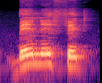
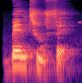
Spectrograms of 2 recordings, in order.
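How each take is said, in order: First: "Benefit" with a clear middle "eh"; three distinct beats with "eh" in the middle; "eh" sound. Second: "been to fit" with a clear middle "too"; three beats with "too" replacing "eh"; "to" sound. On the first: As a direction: sound out "ben-eh-fit" for comparison. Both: Shown as a demonstration. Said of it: "the eh and the to".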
